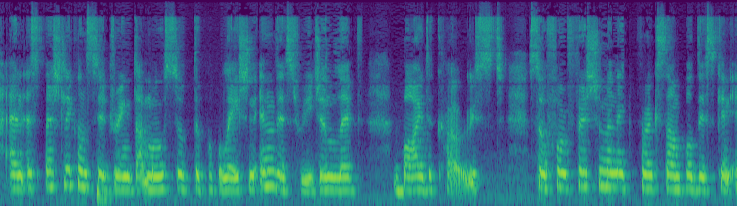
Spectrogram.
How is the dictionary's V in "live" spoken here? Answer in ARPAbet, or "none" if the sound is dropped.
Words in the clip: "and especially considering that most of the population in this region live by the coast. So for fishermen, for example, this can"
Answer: V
